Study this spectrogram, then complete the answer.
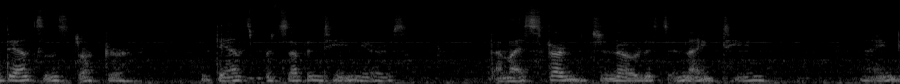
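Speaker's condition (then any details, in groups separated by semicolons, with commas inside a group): Multiple sclerosis; legs and arms affected; wheelchair, cannot move legs or arms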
